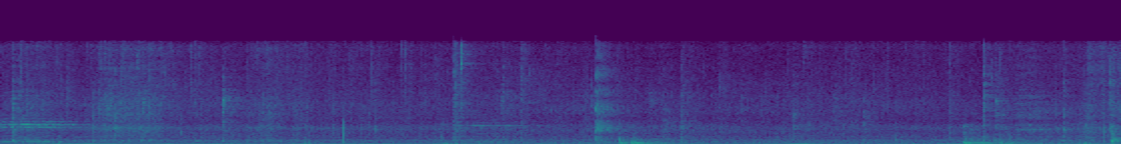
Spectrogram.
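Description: Egg omelet frying in hot mustard oil in a kadai, a steady sizzle, with a few sharp knocks and scrapes of a metal spatula or spoon about four and six seconds in.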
